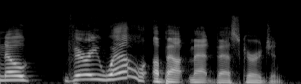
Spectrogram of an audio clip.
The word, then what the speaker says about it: Vasgersian: Vergasian, is that how you say it? – No, you're not saying it right.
